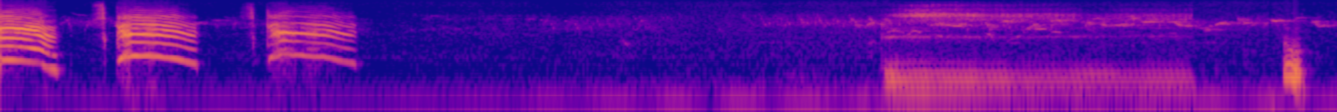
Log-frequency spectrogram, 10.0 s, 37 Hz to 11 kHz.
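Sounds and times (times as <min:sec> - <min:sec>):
faint birdsong chirps: 0:00.0 - 0:10.0
low steady hum: 0:00.0 - 0:10.0.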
